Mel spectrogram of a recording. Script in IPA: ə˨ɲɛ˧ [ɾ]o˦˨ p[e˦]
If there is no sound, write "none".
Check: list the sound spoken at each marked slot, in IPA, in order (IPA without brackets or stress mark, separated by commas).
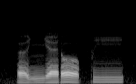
ɾ, i˦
